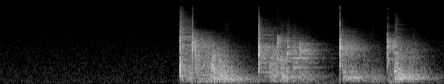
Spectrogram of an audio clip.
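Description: A pool shot: quiet at first, then about two seconds in the cue strikes the ball, followed by three more sharp clacks and knocks of billiard balls hitting each other, the cushions or a pocket. The knocks come roughly half a second apart, and each one trails off.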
